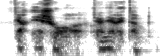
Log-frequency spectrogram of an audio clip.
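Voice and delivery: speaking in a whisper. Speaking at six thirty while neighbours sleep nearby: whispering. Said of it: "Je chuchote parce que il y a mes voisins qui dorment".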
